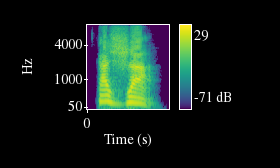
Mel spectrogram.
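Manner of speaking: cajá, low with a punched já; stress on last syllable. Shown as a demonstration. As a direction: land firmly on the já of cajá. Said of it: "A última sílaba é mais forte".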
